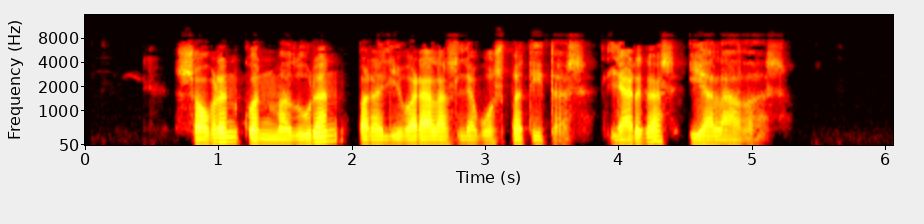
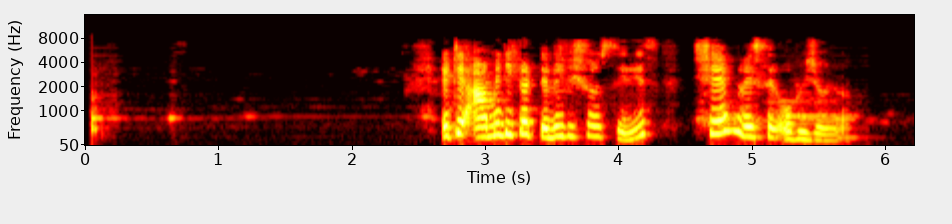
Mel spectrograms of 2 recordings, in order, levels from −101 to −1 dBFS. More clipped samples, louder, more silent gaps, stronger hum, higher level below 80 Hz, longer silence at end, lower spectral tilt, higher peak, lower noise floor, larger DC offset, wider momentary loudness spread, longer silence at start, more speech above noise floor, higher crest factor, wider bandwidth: neither; second, -22 LUFS vs -17 LUFS; neither; neither; first, -58 dBFS vs -66 dBFS; first, 0.85 s vs 0.5 s; about the same, -4.5 dB/octave vs -3.5 dB/octave; about the same, 0 dBFS vs -2 dBFS; about the same, -84 dBFS vs -81 dBFS; neither; second, 10 LU vs 15 LU; first, 0.7 s vs 0.05 s; about the same, 62 dB vs 64 dB; about the same, 22 dB vs 18 dB; first, 9 kHz vs 8 kHz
